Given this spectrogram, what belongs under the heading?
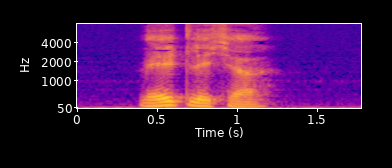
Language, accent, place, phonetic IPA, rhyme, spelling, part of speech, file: German, Germany, Berlin, [ˈvɛltlɪçɐ], -ɛltlɪçɐ, weltlicher, adjective, De-weltlicher.ogg
- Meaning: 1. comparative degree of weltlich 2. inflection of weltlich: strong/mixed nominative masculine singular 3. inflection of weltlich: strong genitive/dative feminine singular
